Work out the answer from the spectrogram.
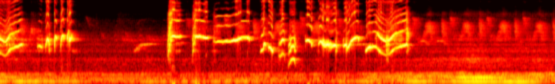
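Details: Oriental magpie-robin song used to spur caged birds into singing: clipped chips, then a burst of loud, varied whistles with rising and falling slurs and rapid notes before fading to a low hum.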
